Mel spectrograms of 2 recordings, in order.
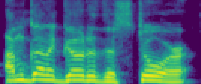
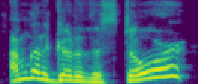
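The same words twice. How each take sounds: First: Said in the usual way. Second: "store" lifted into a question; mock uptalk with a rising "store". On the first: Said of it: "Make a declarative statement and don't say". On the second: Shown as a demonstration. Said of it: "don't say, like".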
